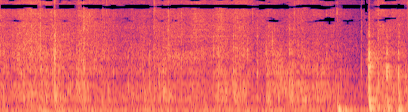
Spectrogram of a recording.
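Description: Rustling of thin nylon drawstring bags and paper as hands rummage inside them, with a sharp click near the end.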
